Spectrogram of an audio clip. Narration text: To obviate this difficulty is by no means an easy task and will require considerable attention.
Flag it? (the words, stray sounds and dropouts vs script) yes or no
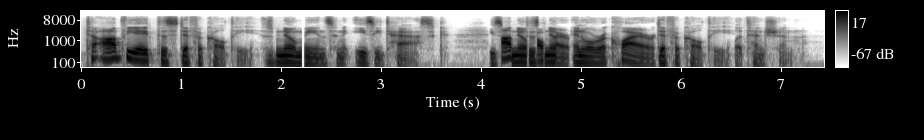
yes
